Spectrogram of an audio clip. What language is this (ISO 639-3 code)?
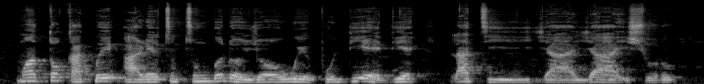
yor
